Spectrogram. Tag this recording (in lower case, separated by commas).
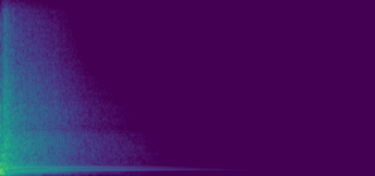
musical instrument, snare drum, drum, music, percussion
